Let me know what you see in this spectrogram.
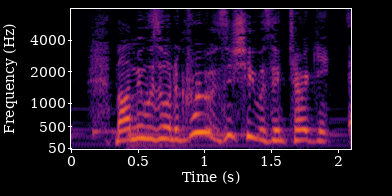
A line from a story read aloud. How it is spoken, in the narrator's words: Ellen said hysterically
